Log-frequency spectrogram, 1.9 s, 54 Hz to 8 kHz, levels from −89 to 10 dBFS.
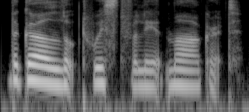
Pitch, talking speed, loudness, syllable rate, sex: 185 Hz, 190 wpm, -20 LUFS, 6.2 syllables/s, female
